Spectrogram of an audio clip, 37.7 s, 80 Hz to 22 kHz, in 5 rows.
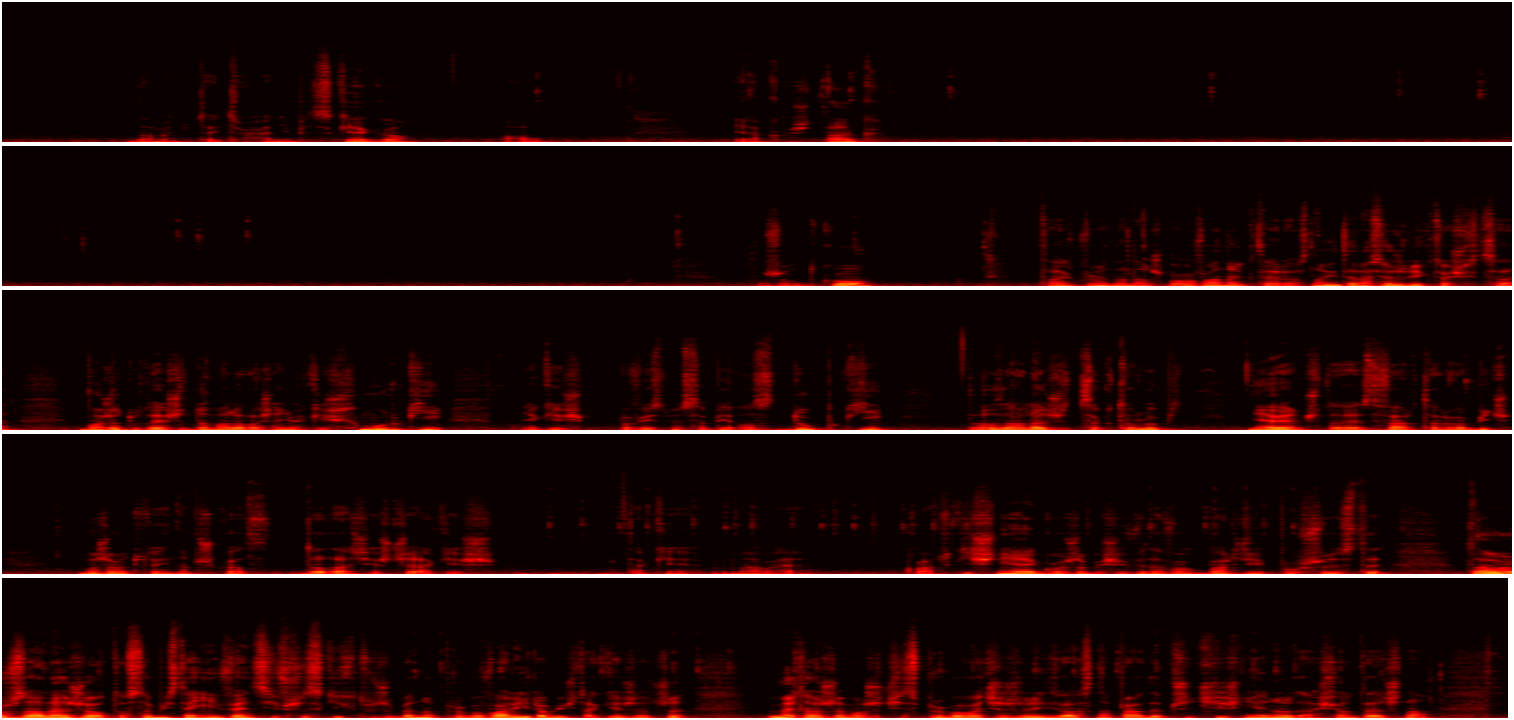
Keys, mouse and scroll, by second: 1.4-3.7 drag, 7.8 f, 21.4 f, 37.0-37.7 middle drag.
